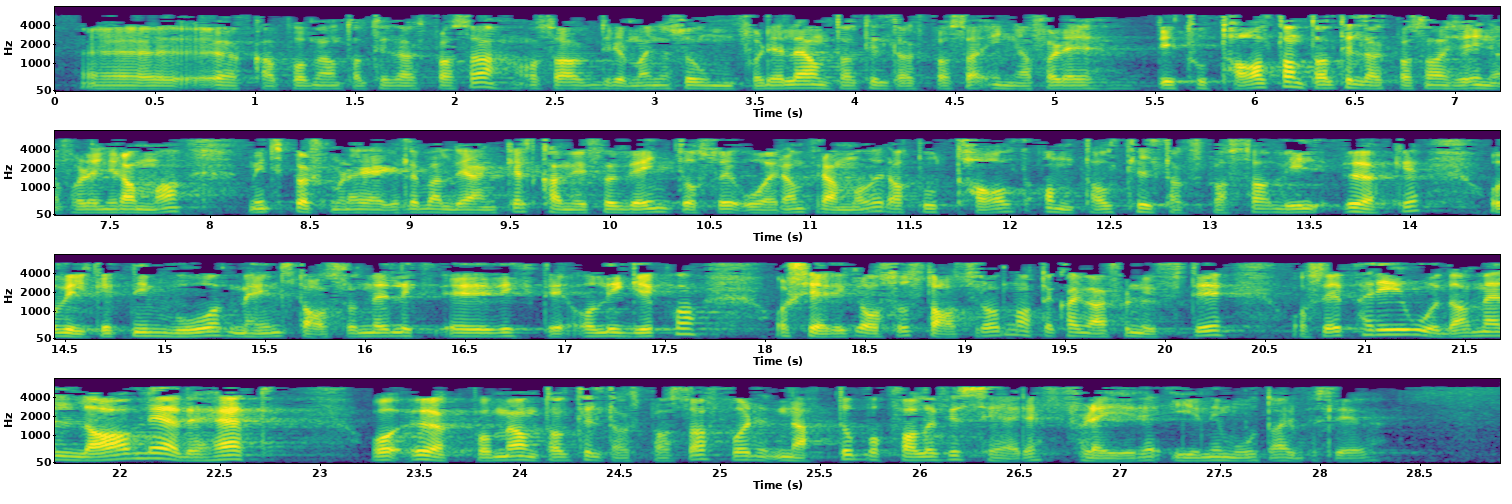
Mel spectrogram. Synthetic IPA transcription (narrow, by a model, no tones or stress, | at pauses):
øːkɑpʰɔmɛɑnt̪ɑlt̪ɪlt̪ɑːksplɑsɑɔ̰sɔd̪ɾiːʋəmɑnɔsːɔʊmfɔɖeːləɾɑnt̪ɑlt̪ʰɪlt̪ʰɑːkspʰlɑsːɑ̰ʔɪnːɑfɔɖɛ | d̪̥ɪt̪ʰʊt̪ʰɑːlt̪ɑnt̪ʰɑlt̪ɪlt̪ɑkspʰlɑsɑnɪɪnːɑfɔɖɛnɾɑmːɑ | mɪt̪spœʂmoːləæɾeːɡənt̪ɪʋɛld̪ɪæŋkəlt̪kʰɑnʋɪfɔɾʋɛnt̪ɔsːɔɪʔoːɾɑnfɾɛmːoːʋəɾɑt̪ʰːʊt̪ʰɑːlt̪ʰɑnt̪ʰɑlt̪ʰɪlt̪ʰɑːkspʰlɑsɑʋɪløːkə | ɔʋɪlkət̪nɪʋoːmɛɪnst̪ɑ̰ːt̪sɾoːd̪n̩ɛɾɪkt̪ɪʔɔlɪɡːəpʰɔʔɔʂeːɾɪkːəɔsːɔst̪ɑ̰ːt̪sɾoːd̪n̩ɑt̪̚d̪ɛkʰɑnʋæːɾəfɔɳʉft̪ɪ | ʔɔ̰sːɔɪpʰæɾɪuːd̪ɑmɛlɑːʋleːd̪ɪɦeːt̪ | ɔʔøːkə̥pʰɔmɛɑnt̪ʰɑːlt̪ʰɪlt̪ʰɑːkspʰlɑsːɑfɔɾnɛt̪ːɔpɔkʰʋɑlɪfɪseːɾəflæɪɾəʔɪnːɪmuːt̪ɑɾbɛɪsliːʋə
